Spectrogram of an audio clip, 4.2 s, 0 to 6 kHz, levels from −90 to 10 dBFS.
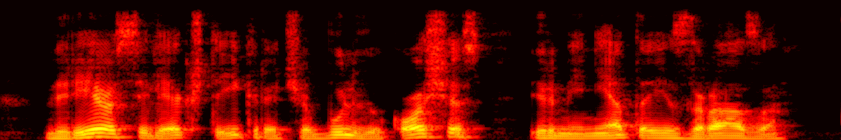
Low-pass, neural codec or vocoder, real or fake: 5.4 kHz; none; real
